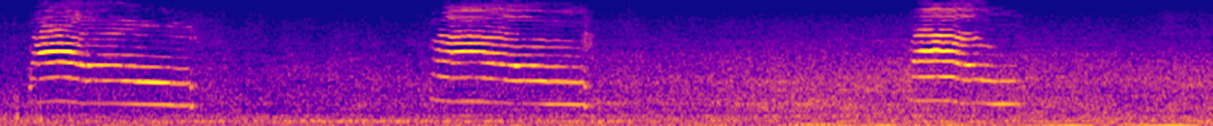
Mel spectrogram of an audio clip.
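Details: A panicked six-month-old calico kitten, female, named Mikene, cries while delivery men carry a new refrigerator into the home. There are three drawn-out, harmonically rich meows, each falling gently in pitch, spaced about three seconds apart. Quiet room hum fills the gaps.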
